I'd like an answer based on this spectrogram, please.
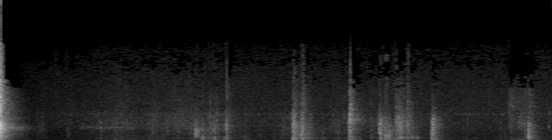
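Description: Handling noise from a stuck-on sticker being pulled off a cardboard box: a sharp click at the start, then a cluster of short knocks and rustles about two to four and a half seconds in.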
